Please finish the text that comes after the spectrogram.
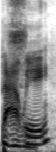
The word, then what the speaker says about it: Bowie: i said listen i i said maybe you don't care but the guy's name is david bowe he goes no in england they say david bowie and i went this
